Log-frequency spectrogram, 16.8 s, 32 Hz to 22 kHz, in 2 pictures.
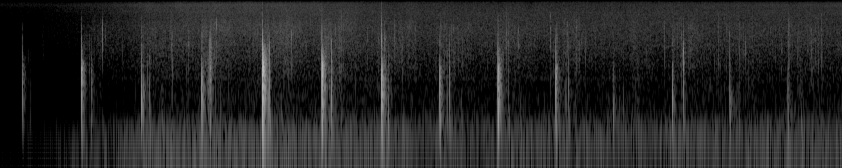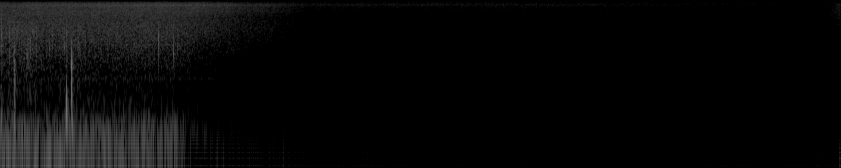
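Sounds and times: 
man walking on dead wood: 0:00.8 - 0:09.3.

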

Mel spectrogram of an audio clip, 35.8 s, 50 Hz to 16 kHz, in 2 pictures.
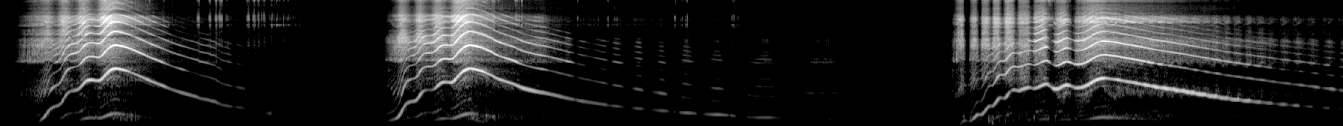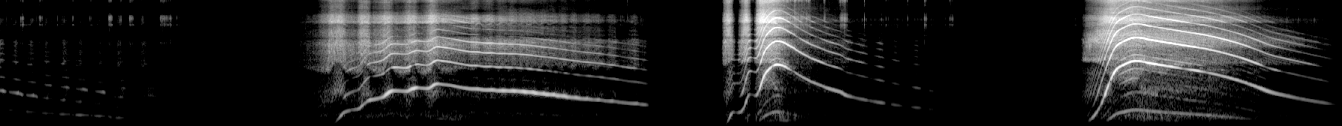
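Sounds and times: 
plastic siren whistle: 0:00.6 - 0:02.4, 0:05.2 - 0:07.8, 0:13.1 - 0:16.9, 0:22.7 - 0:26.1, 0:27.6 - 0:29.6, 0:32.4 - 0:35.5.

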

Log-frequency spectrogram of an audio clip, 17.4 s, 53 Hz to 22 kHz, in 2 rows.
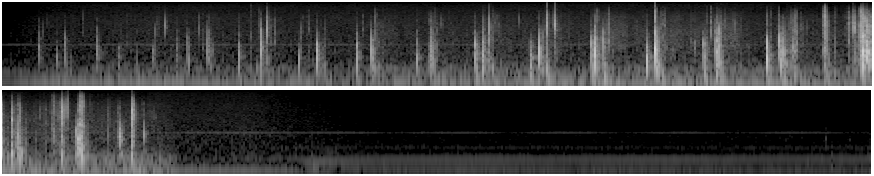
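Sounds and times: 
two men's footsteps on pavement: 0:00.4 - 0:10.3.

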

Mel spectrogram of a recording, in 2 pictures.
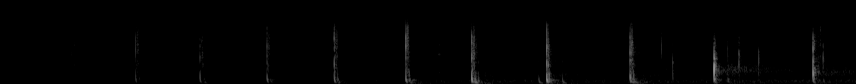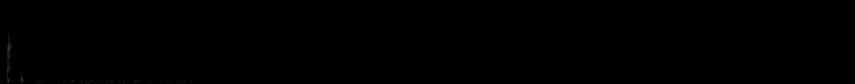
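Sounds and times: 
footsteps ascending stone stairs with echo: 0:01.4 - 0:09.0.

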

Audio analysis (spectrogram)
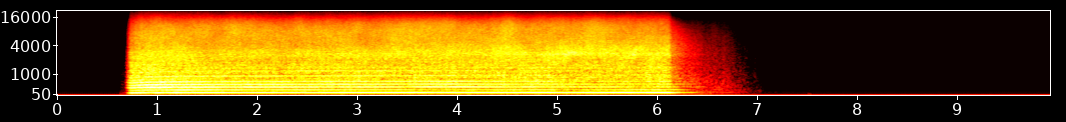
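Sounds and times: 
paddle steamer hooter: 0:00.7 - 0:06.6.

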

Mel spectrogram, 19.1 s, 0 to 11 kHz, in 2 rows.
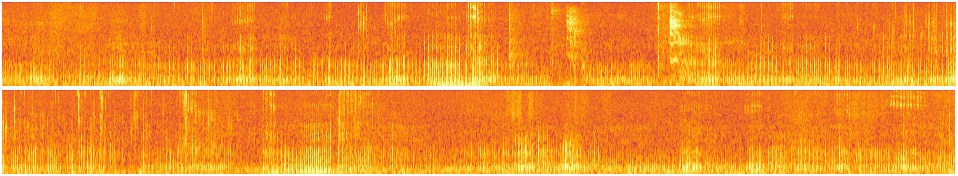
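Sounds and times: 
ten-week-old domestic kitten purring: 0:00.0 - 0:19.0.

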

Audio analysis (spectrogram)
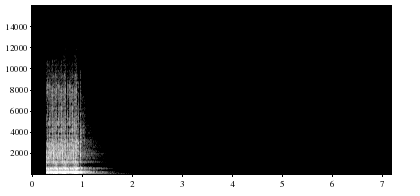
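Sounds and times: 
burp: 0:00.3 - 0:01.6.

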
